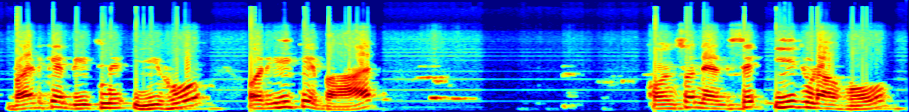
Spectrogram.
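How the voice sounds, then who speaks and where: A man teaching an English lesson in Hindi, slowly repeating each rule and spelling words letter by letter. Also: fairly high pitch, mellow, highs cut off. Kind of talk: slow spoken Hindi lesson.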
